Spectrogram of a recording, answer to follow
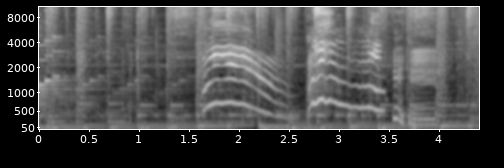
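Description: Cartoon background music with a steady bass line. About halfway through, a character gives wordless vocal calls: two long ones that each rise then fall in pitch, the second wavering, then a short drop.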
